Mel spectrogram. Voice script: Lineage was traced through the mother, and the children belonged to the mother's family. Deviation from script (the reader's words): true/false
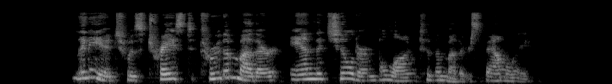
false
